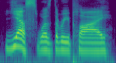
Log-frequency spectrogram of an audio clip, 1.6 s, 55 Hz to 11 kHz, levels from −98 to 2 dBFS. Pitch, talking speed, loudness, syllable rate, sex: 165 Hz, 155 wpm, -20 LUFS, 3.7 syllables/s, female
